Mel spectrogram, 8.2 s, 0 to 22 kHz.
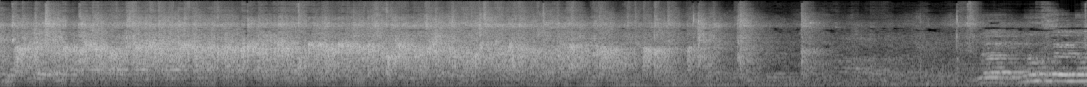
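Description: An audience at a tribute ceremony for 25 young Haitian role models applauds a violinist, with loud, sustained clapping that tapers off toward the end as a voice begins speaking.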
